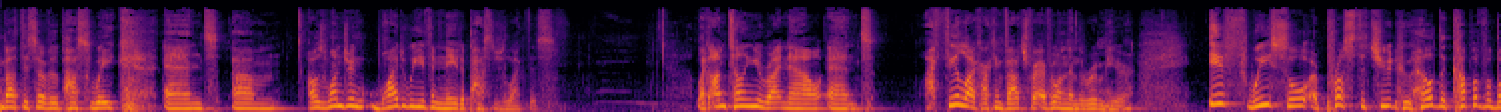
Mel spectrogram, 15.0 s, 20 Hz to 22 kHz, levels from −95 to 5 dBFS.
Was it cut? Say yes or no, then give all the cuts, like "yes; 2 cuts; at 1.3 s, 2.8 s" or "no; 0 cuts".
no; 0 cuts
